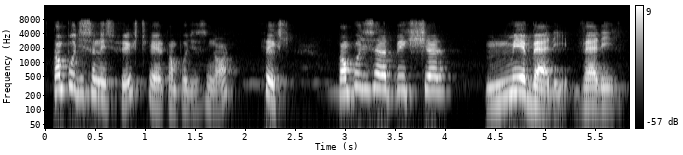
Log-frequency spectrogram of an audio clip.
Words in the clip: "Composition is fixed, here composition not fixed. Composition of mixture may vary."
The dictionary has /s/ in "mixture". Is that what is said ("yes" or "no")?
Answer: no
